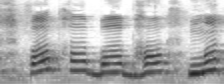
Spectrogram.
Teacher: ऐसा कहते समय हमारे लेबियल मतलब जो लिप्स हैं वो एक दूसरे के पास आके सट जाते हैं, इसलिए इसे हम ओष्ठ कहते हैं, ठीक है।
